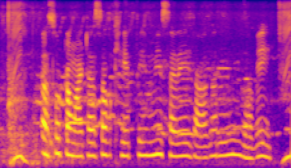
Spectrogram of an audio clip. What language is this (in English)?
Bhojpuri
